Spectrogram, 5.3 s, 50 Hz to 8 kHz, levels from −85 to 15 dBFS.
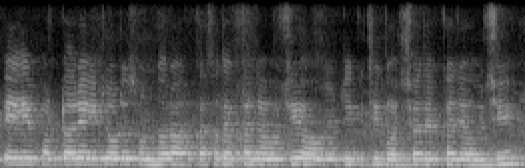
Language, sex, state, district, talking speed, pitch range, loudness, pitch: Odia, female, Odisha, Malkangiri, 170 wpm, 260-275 Hz, -11 LUFS, 265 Hz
